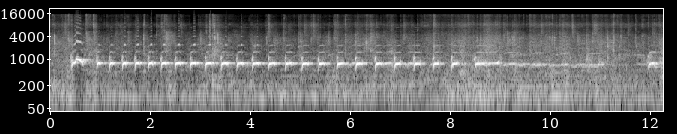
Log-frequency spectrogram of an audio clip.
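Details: Bangkok-strain zebra dove, a caged bird hatched in September 2023 in Pasuruan, East Java, Indonesia, delivering a long rapid string of about twenty-five short mellow coos that slows into drawn-out, wavering notes before stopping.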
